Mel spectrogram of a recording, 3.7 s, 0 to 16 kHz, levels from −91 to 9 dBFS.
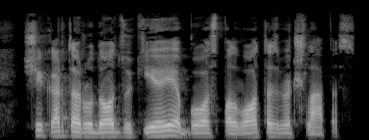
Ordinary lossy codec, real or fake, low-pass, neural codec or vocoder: MP3, 48 kbps; real; 14.4 kHz; none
